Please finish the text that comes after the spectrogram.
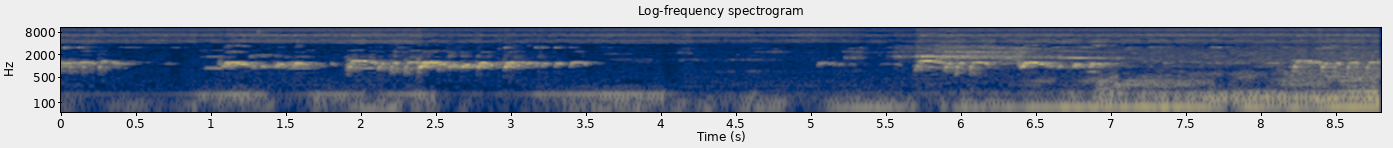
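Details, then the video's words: Zebra dove of a local strain, said to have a big voice, gives rolling trilled coos in short bursts early on and again later, while a rising low rumbling noise fills the end. "Suara burung perkutut suara paling besar - istimewa mengundang"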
